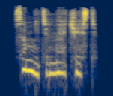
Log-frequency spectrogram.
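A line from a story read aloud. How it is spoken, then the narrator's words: Girl's mutter. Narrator (Russian): пробормотала девочка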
